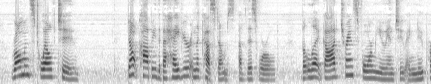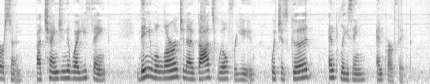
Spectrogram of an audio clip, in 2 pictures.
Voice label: NT Reading

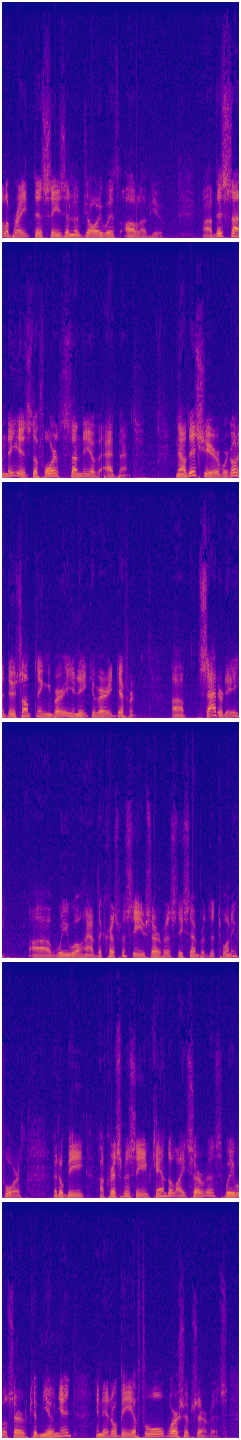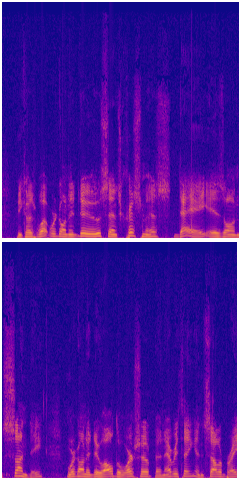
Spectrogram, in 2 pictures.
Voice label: Welcome and Announcements

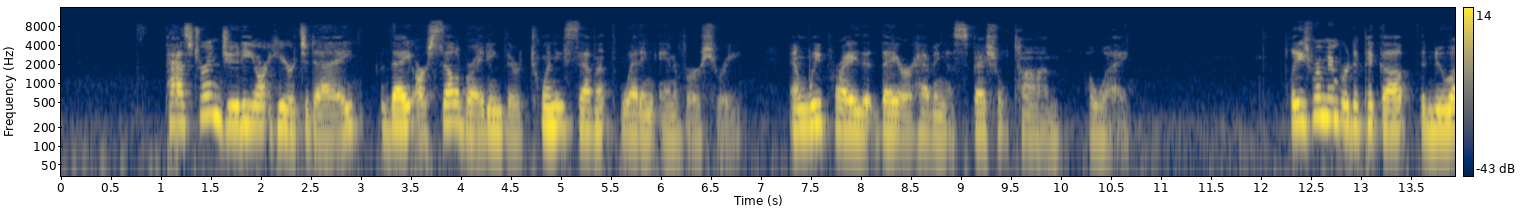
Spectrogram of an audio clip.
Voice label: Welcome and Announcements

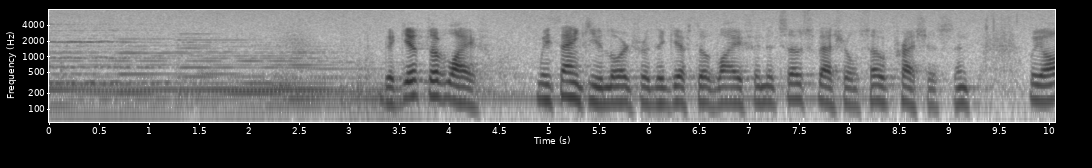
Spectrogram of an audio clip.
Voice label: Closing Remarks and Chorus

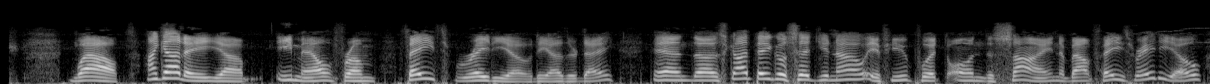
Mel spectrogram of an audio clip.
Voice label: Welcome and Announcements

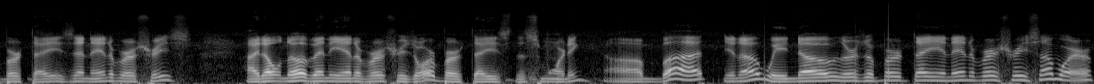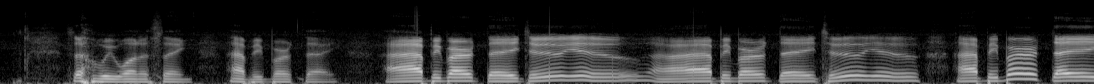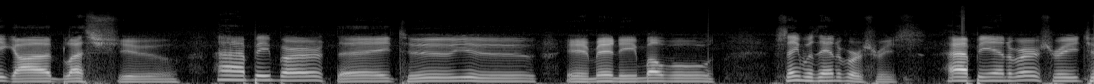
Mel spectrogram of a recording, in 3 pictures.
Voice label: Welcome and Announcements

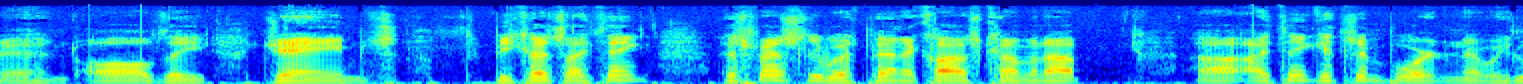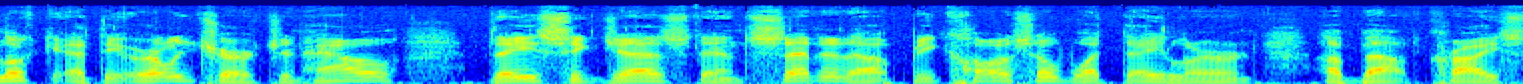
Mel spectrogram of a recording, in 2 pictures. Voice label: NT Reading

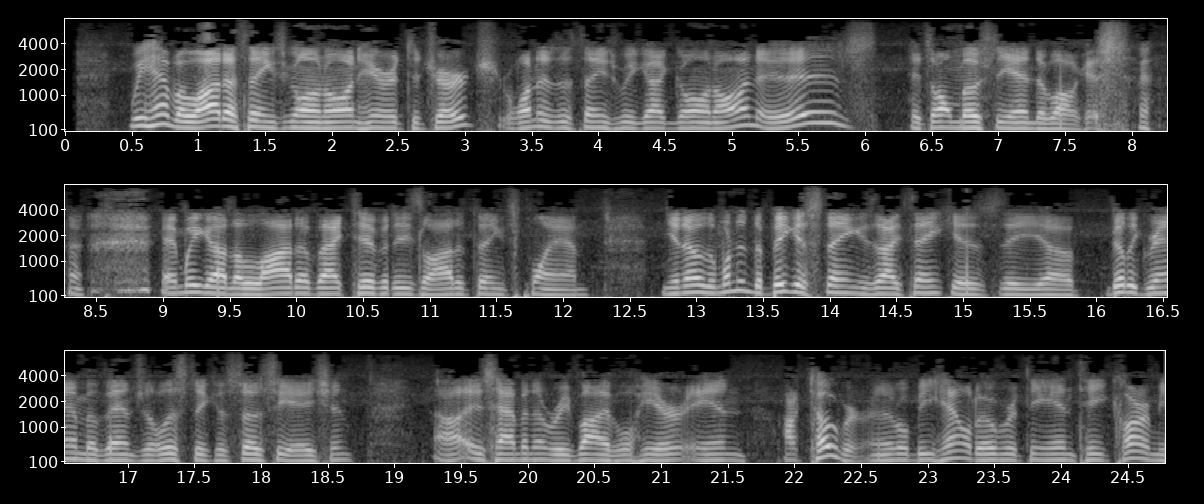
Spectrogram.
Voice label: Welcome and Announcements

